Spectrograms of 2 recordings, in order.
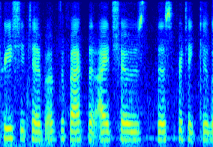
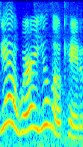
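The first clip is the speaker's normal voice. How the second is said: high, loud imitation of the caller; hammed-up questioning; 12 semitones higher, 9 dB louder than usual. Caller asks agent where he is, hammed-up questioning. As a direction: fire it back big and pitched up. Acting the escalating exchange.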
